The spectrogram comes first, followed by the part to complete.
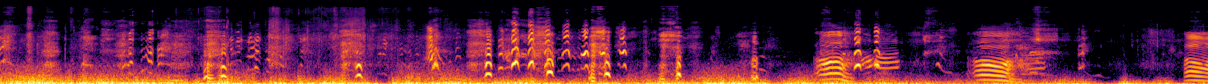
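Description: People laughing and crying out in high, wavering voices over a steady rumble of wind on the microphone, with the loudest cries in the last few seconds.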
